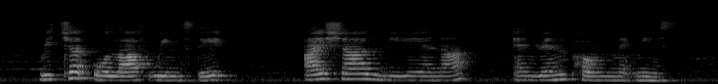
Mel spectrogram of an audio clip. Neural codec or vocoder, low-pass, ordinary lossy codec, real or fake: none; none; none; real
